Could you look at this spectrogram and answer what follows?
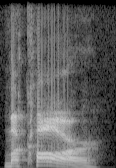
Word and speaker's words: Makar: Yeah, and you say it like somebody stole your car. Makar.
